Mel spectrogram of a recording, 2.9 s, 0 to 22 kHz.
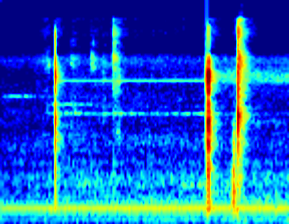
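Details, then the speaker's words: Sharp mechanical clicks as the probe plug of a Dr. Odin OD102 fetal Doppler is pushed fully into its locking socket, after which display and speaker output start. "जैसे ही cut की आवाज आई अब यहां से ये display भी आना शुरू होगा और और स्पीकर एरिया से वॉल्यूम आना भी शुरू हो जाएगा"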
